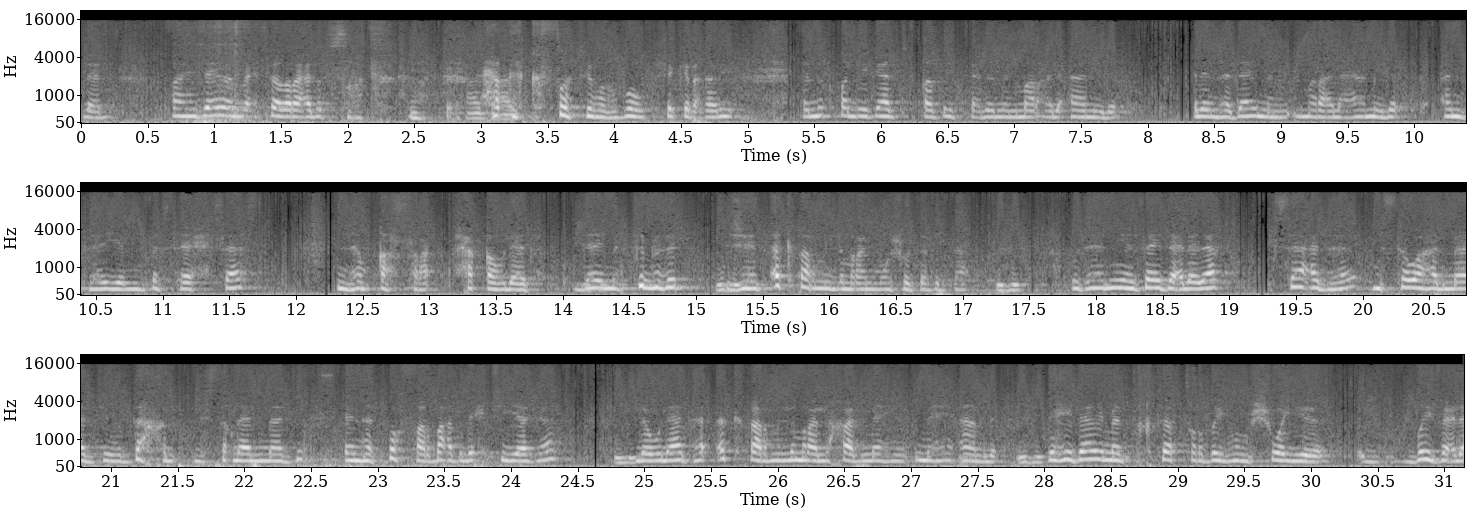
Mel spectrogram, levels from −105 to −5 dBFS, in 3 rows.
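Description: Throughout, the audio was likely reduced to about 6 bits and truncated with no dither, which is low bit depth without dither. The error tracks the signal, so sound carries a grainy, shifting distortion roughly 20 dB down, and anything below one step sputters or drops out.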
